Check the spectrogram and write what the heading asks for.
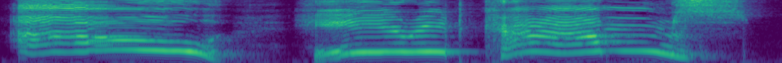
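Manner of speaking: put-on very high, slow old lady voice; delighted granny squeak; excited granny.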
